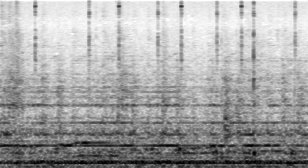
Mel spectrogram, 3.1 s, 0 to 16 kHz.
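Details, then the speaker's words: Williams Terminator 2 pinball: the ball-detection microswitch was readjusted after staying constantly closed, then activation simulated. Crisp, light irregular clicks over a hum show the switch clears and activates on each ball pass: normal microswitch click. "on sent que la switch est bien dégagée et activée à chaque passage de la bille."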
